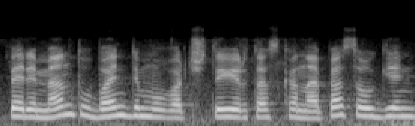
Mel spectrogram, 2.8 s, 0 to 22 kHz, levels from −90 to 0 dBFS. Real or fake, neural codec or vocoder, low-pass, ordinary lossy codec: real; none; 7.2 kHz; Opus, 24 kbps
